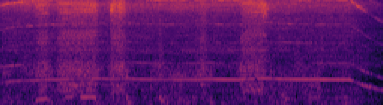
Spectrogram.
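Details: Beldray Roller cordless vacuum cleaner after washing its dusty filters: steady high whine with a clean mid tone, even airflow rush, then a smooth spin-down at switch-off; motor running normally.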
